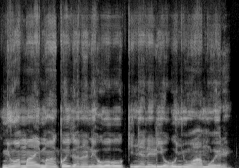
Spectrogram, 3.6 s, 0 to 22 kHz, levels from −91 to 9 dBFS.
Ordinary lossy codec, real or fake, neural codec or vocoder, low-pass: none; fake; vocoder, 44.1 kHz, 128 mel bands, Pupu-Vocoder; none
